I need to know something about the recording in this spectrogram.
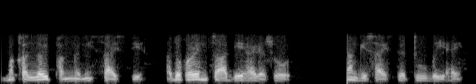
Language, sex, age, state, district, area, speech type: Manipuri, male, 18-30, Manipur, Churachandpur, rural, conversation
